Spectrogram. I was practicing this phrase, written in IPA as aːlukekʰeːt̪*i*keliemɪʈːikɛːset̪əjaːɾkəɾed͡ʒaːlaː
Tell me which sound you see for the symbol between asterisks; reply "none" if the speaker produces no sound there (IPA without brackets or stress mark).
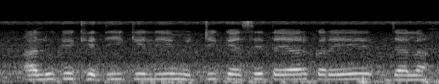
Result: i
